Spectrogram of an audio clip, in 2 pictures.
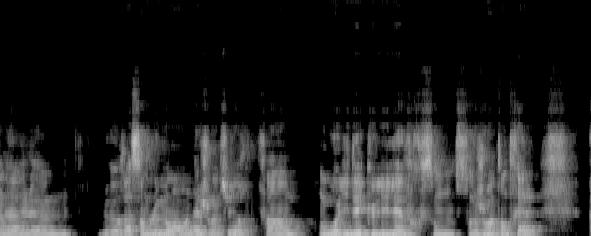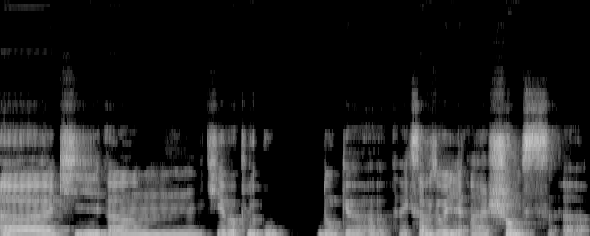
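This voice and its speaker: A man's voice: medium pitch, dull audio. A man giving a casual video lesson, explaining step by step with frequent fillers and self-corrections while drawing with a pen. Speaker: language teacher.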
